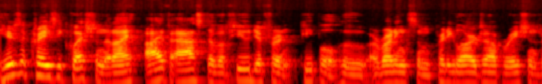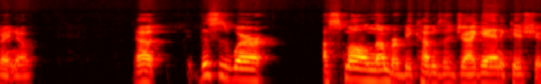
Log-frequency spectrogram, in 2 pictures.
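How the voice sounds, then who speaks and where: On a very clean recording with a silent background, a man in a plain, everyday voice speaks at a medium pitch and a fairly quick pace with lively intonation. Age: 60s. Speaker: sales negotiation author and trainer. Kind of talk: podcast interview.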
